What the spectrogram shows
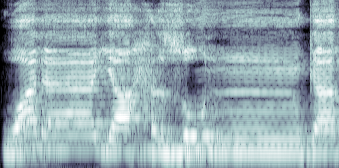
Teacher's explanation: وَلَا يَحْزُنْكَ، زا کو ادا کرتے ہوئے سیدھی کی مثل آواز پیدا ہوگی، اور زا کو جب ہم نے نون ساکن کے ساتھ ملانا ہے تو یہاں نون ساکن کو اخفا کے ساتھ ادا کرنا ہے، یعنی نون ساکن کو ناک میں چھپا کر ادا کریں گے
